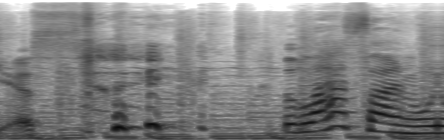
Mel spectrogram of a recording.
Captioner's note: chuckles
